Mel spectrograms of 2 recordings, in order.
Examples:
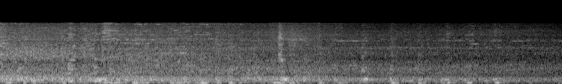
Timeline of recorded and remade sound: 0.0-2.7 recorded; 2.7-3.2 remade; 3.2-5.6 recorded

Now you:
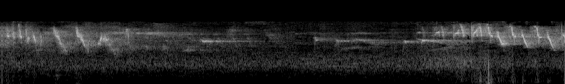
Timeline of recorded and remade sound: 0.0-1.2 remade; 1.2-3.2 recorded; 3.2-3.8 remade; 3.8-5.7 recorded

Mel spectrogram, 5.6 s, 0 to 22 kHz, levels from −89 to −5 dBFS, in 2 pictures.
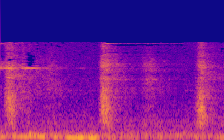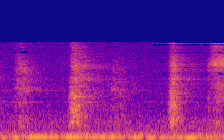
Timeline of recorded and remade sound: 0.0-1.3 recorded; 1.3-2.3 remade; 2.3-4.7 recorded; 4.7-5.6 remade

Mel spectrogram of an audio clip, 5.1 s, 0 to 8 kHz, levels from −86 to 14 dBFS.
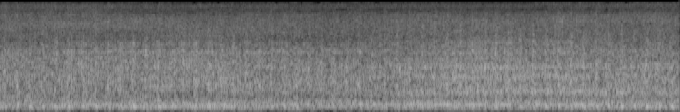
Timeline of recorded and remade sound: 0.0-5.1 recorded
